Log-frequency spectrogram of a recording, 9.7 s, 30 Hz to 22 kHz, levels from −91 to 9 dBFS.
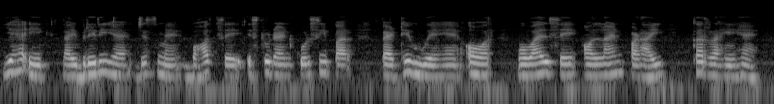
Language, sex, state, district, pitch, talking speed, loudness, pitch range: Hindi, female, Uttarakhand, Uttarkashi, 190 Hz, 130 wpm, -30 LUFS, 180-210 Hz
